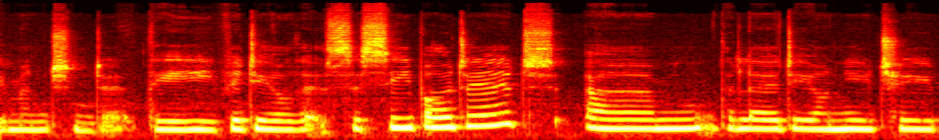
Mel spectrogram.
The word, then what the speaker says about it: Saacibo: It's spelled S, if you haven't already, I'm sure you probably have, but Sasibo is SAACIBO, Sasibo.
